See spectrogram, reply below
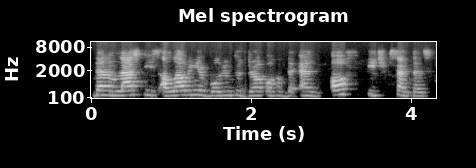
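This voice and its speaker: A woman with a Filipino accent giving a club talk on speaking, halting and restarting often. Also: on the high side, fairly even intonation, a bit bright, distant mic, highs cut off. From Philippines. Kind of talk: educational talk.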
